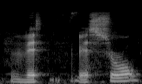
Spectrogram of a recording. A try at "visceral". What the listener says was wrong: Visceral. You don't pronounce the C.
